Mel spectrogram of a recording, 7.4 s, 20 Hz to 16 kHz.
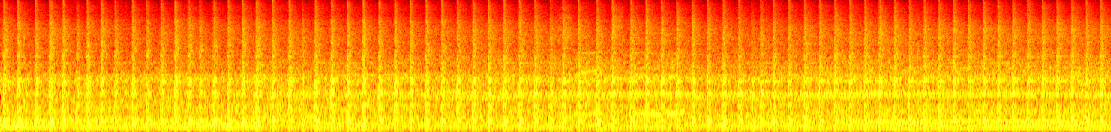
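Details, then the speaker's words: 1987 Yamaha Exciter 570 snowmobile, sat about 13 years, started on electric start with choke; crisp, rapid two-stroke popping at an even idle with no stumbles or misses. "yeah it starts right up idle's nice don't mind these red lights they barely mean anything"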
